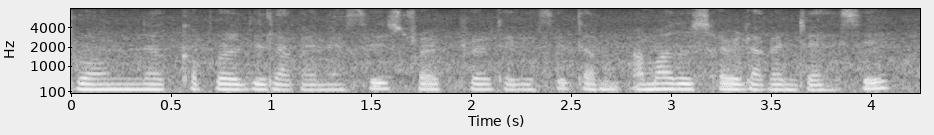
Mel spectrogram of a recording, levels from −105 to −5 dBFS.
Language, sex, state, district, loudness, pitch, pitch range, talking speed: Nagamese, female, Nagaland, Dimapur, -15 LUFS, 185 Hz, 180-190 Hz, 155 wpm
